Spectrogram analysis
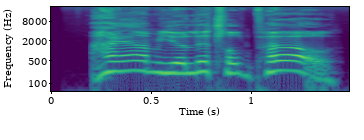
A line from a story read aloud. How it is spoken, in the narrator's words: the child answered as she laughed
